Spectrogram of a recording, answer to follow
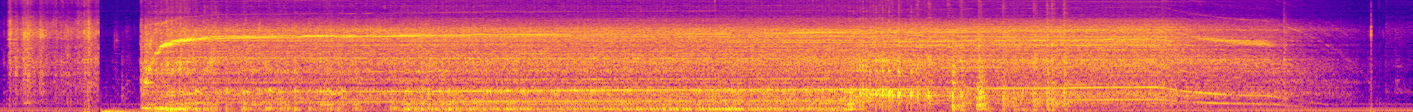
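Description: Electric hand mixer whisking egg whites to a froth in a stainless steel bowl, the first stage of a meringue. After a few short knocks, the motor whine starts about a second and a half in, runs steadily for about ten seconds, then falls in pitch and dies away as it is switched off.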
